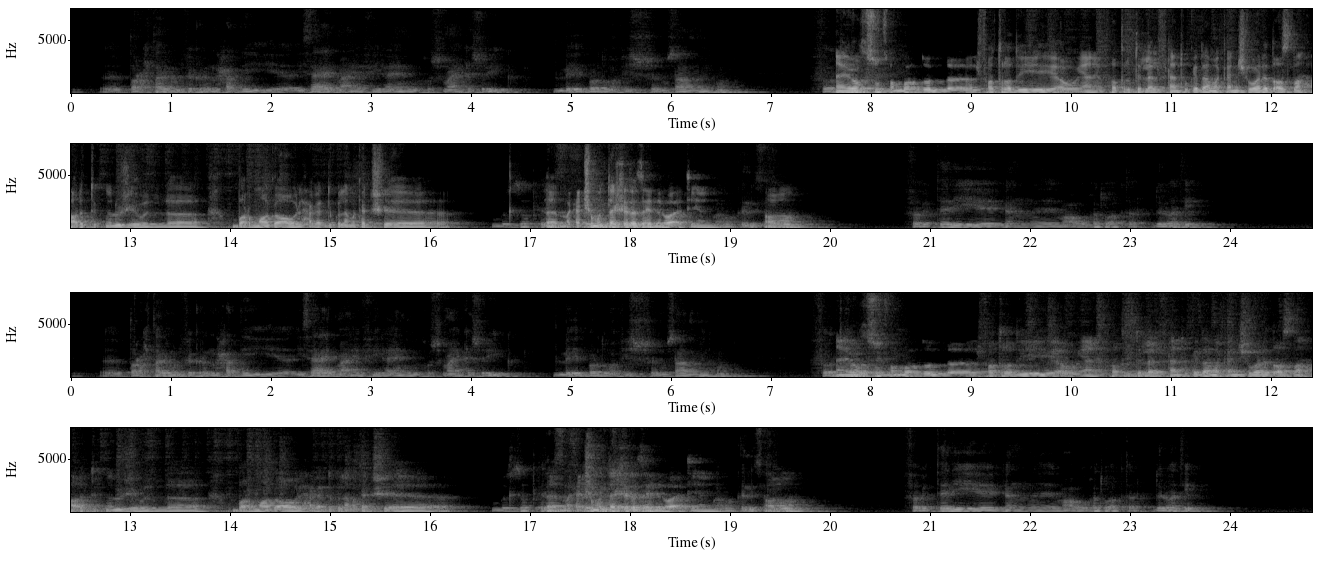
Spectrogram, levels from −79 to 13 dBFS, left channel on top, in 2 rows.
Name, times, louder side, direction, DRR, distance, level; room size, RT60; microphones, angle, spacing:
voice 1, 0.3-4.3 4.8-6.6 7.4-8.4 16.6-18.3 18.8-19.7 20.7-23.6, equal, 20° right, -1 dB, 0.8 m, -34 dB
voice 2, 7.6-16.2 17.2-19.0 19.4-19.7, left 4 dB, 60° left, 8 dB, 0.3 m, -24 dB
sound 1, 9.5-15.4, equal, 15° left, 1.1 m, -45 dB
5.2 x 3.7 x 2.5 m, 0.81 s
head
